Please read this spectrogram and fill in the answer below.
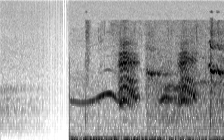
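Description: Dead silence for the first half-second or so, then faint birds calling: short whistled notes that rise and fall, a few in quick succession, over a low background hiss.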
